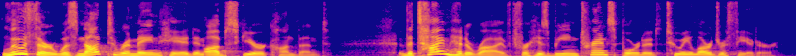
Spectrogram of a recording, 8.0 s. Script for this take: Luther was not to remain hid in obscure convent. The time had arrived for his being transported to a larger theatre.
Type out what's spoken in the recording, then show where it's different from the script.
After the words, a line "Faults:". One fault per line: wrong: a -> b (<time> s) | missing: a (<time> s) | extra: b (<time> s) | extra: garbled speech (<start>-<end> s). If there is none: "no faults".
Luther was not to remain hid in obscure convent. The time had arrived for his being transported to a larger theatre.
Faults:
no faults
